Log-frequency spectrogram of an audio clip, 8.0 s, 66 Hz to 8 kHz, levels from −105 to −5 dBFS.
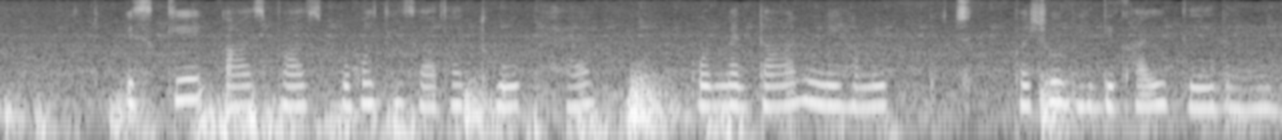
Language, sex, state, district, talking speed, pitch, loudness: Hindi, female, Punjab, Fazilka, 135 wpm, 205 Hz, -19 LUFS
